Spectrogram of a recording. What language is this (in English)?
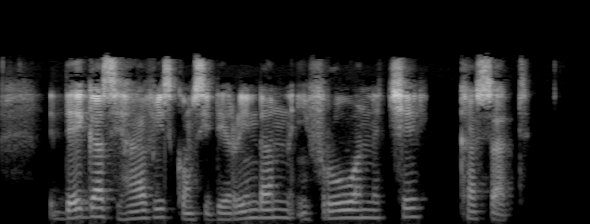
Esperanto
